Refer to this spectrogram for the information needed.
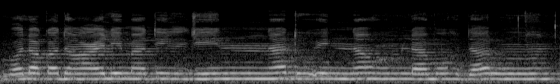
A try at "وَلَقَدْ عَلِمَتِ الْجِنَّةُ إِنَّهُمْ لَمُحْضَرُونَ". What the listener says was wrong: دا نہیں بیٹے، دواد ہے، ٹھیک ہے۔ دواد حروف مستعلیہ میں سے اس کو پڑھنا ہے اور اس کی ادائیگی دال اور دواد میں فرق ہوتا ہے، ٹھیک ہے۔ وَلَقَدْ عَلِمَتِ الْجِنَّةُ إِنَّهُمْ لَمُحْضَرُونَ۔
